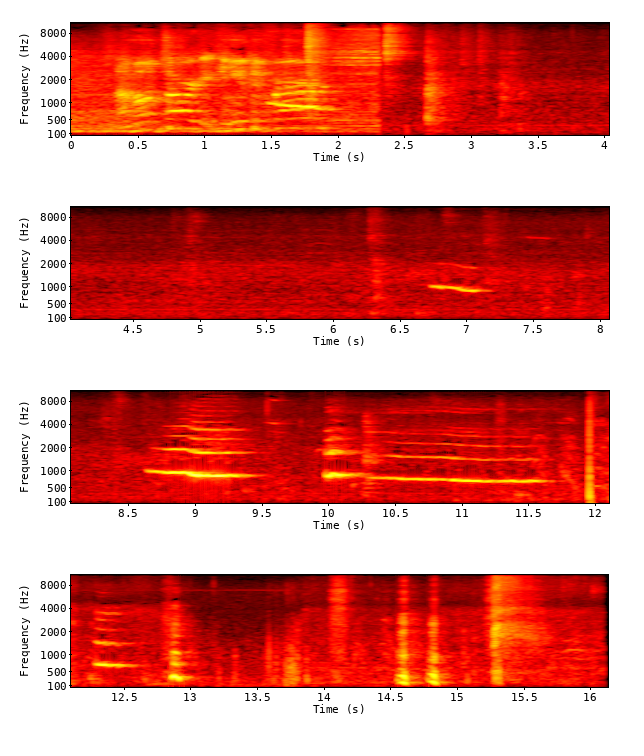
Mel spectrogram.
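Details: Dachshund crying and begging a Jack Russell to play, indoors. A short burst of human speech opens, then high, thin whines with stacked harmonics, several sliding downward, rise in a cluster midway before giving way to scattered knocks and clicks.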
